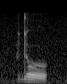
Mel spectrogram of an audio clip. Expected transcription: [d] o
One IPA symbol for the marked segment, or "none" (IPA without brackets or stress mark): d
